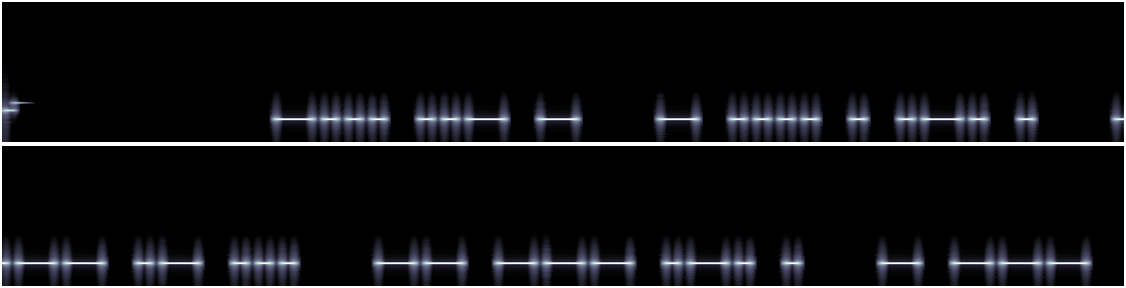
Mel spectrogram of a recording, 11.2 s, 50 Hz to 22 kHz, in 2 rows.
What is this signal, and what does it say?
Morse code, heard as a keyed tone, about 20 wpm, 700 Hz. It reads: BUT THERE WAS MORE TO
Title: Sentences from Top 100 Words 20wpm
